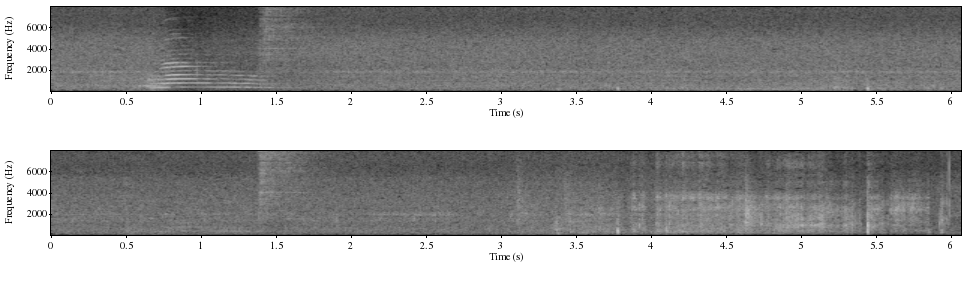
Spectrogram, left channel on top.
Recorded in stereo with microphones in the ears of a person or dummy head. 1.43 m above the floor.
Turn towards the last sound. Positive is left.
turn(degrees=-15)  # may be behind; listen again after turning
